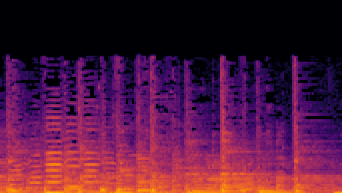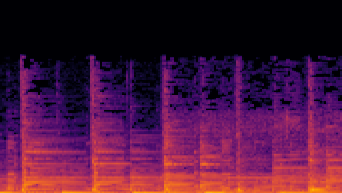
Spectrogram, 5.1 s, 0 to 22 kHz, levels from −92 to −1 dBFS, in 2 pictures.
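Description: From 0.64 s to the end, a buzz at 59.94 Hz sits under the sound with hash above it, joined by a thin whine at 15.7 kHz, roughly 20 dB below the signal. This is video or display buzz: a screen or video cable coupling its field and line rates into the audio.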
